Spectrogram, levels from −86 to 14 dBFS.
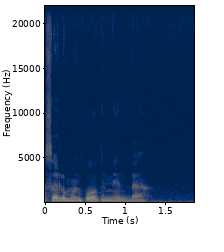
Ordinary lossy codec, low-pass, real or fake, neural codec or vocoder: none; none; fake; vocoder, 44.1 kHz, 128 mel bands every 256 samples, BigVGAN v2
